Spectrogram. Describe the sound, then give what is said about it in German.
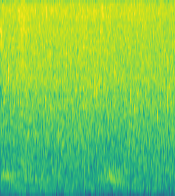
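Steady splashing of the fountain in front of Neukölln town hall on Karl-Marx-Straße fills the scene, with soft coos of dozens of pigeons pecking around it rising faintly above the water a couple of times. No one speaks. “Vor dem Rathaus Neukölln plätschert der Brunnen. Dutzende Tauben picken drumherum.”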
